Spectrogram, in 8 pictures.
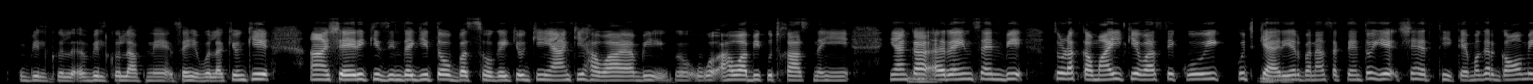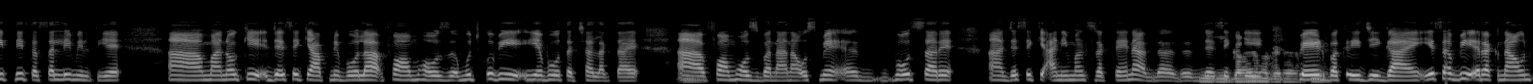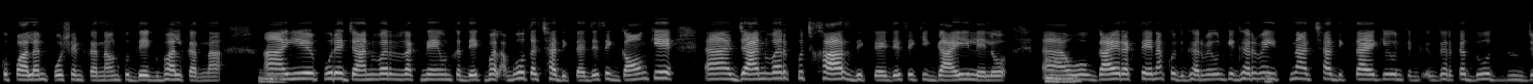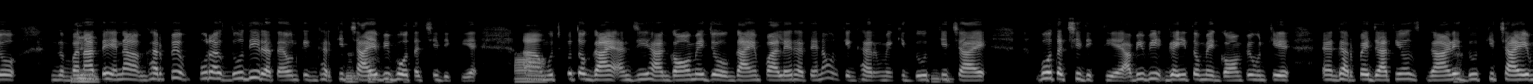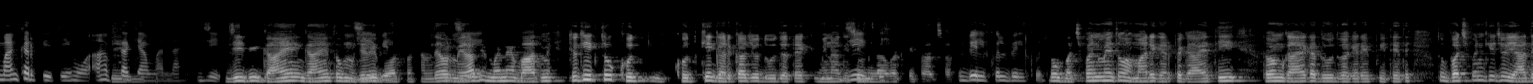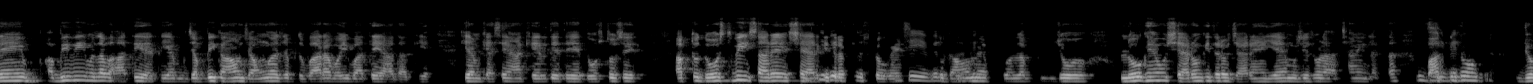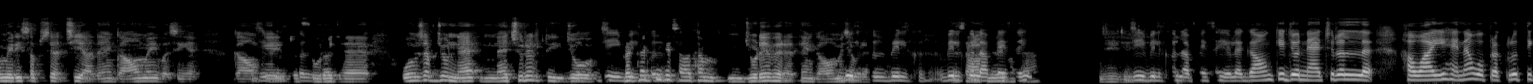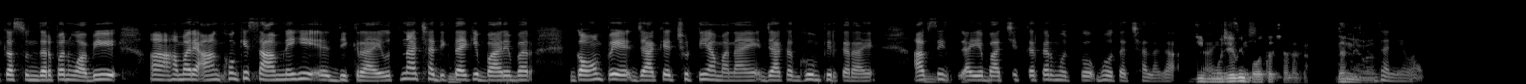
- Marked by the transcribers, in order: in English: "करियर"; in English: "फ़ार्म हाउस"; in English: "फ़ार्म हाउस"; in English: "एनिमल्स"; tapping; unintelligible speech; laughing while speaking: "माँग कर"; laughing while speaking: "आपका"; in English: "शिफ्ट"; other background noise; in English: "ने नेचुरलटी"; in English: "नेचुरल"
- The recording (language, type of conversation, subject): Hindi, unstructured, आपकी सबसे प्यारी बचपन की याद कौन-सी है?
